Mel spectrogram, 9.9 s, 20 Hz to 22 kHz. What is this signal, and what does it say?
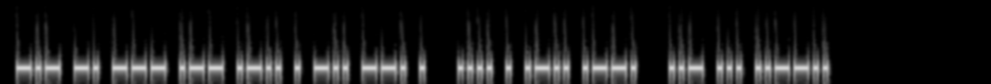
Morse code, heard as a keyed tone, about 25 wpm, 700 Hz. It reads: KNOWLEDGE HELP US?
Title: Sentences from Top 1000 Words - Review Part 3 - 25wpm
